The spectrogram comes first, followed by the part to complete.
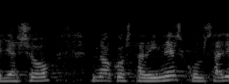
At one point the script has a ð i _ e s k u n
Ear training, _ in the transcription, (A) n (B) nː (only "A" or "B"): A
